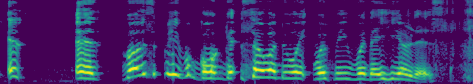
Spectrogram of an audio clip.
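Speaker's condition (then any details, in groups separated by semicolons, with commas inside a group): Cerebral palsy; several unnoticed strokes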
